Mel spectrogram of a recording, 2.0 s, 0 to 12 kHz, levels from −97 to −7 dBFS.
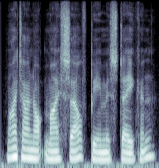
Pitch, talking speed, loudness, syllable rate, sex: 125 Hz, 180 wpm, -16 LUFS, 5.0 syllables/s, male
